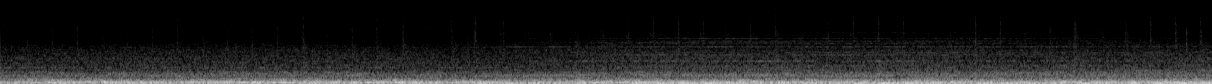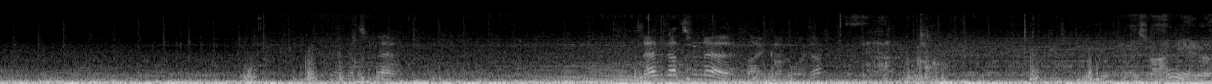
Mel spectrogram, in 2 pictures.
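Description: Loud, steady low rumble of strong wind buffeting the microphone over choppy open water. About halfway through the sound changes and voices call out over the wind.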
